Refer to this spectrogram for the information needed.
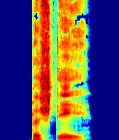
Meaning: singular imperative of bestehen
- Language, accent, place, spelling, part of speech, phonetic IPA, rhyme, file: German, Germany, Berlin, besteh, verb, [bəˈʃteː], -eː, De-besteh.ogg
